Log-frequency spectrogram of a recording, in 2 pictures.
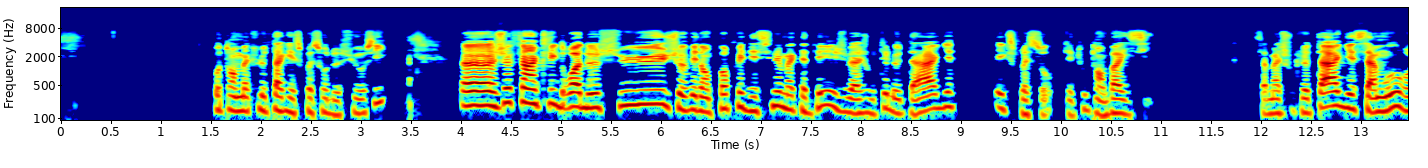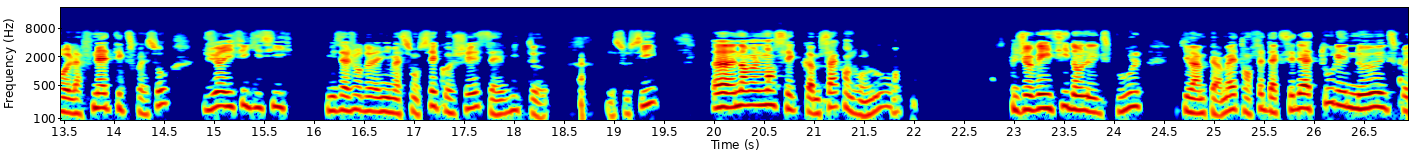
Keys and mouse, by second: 0.0-1.9 typing, 2.0 Return, 5.4 right click, 11.2 click, 14.9 click, 18.7 click, 20.4 click, 23.8 click.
